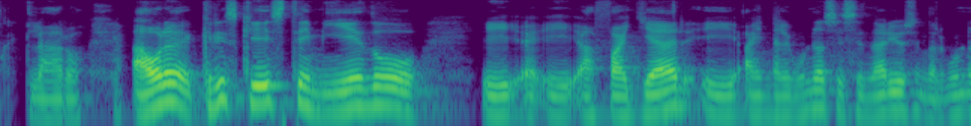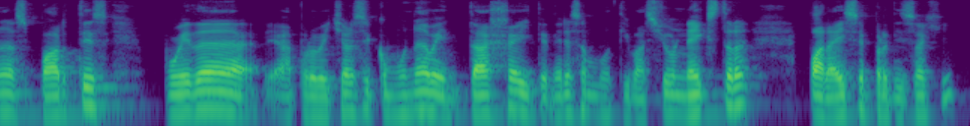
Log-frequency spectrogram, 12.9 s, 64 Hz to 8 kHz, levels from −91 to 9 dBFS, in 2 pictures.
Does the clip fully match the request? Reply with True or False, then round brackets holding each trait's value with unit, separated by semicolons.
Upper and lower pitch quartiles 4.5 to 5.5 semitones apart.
False (3.2 semitones)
